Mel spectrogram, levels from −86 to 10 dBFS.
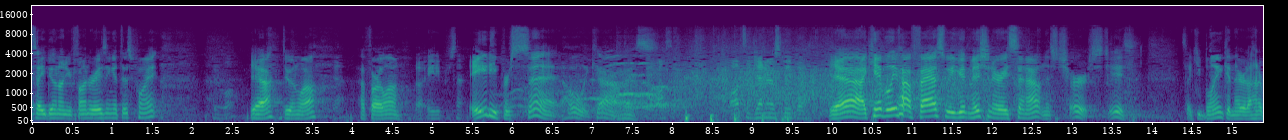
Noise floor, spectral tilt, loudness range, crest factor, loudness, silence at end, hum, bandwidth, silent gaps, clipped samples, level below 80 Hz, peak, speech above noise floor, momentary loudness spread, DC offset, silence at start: -52 dBFS; -5 dB/octave; 9 LU; 22 dB; -24 LUFS; 0 s; none; 11.5 kHz; none; under 0.1%; -54 dBFS; -2 dBFS; 28 dB; 16 LU; under 0.1%; 0 s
